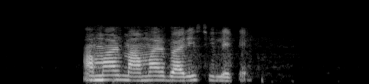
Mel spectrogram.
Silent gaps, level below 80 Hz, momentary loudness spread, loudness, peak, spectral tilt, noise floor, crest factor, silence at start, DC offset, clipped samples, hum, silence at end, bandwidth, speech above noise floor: none; -68 dBFS; 12 LU; -19 LUFS; -4 dBFS; -7 dB/octave; -75 dBFS; 18 dB; 0.85 s; under 0.1%; under 0.1%; none; 1.25 s; 6.4 kHz; 56 dB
